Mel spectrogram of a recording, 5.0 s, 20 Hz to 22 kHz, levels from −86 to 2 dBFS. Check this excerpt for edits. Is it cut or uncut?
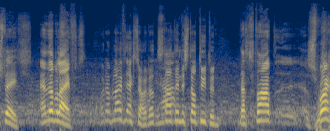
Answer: uncut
